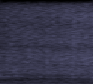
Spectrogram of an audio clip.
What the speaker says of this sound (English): give them a stir and let them cook up for just a couple of minutes until the vegetables are softened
